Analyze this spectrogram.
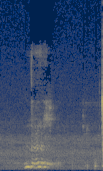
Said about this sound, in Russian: Так, детские радостные голоса, это здорово.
